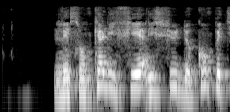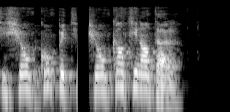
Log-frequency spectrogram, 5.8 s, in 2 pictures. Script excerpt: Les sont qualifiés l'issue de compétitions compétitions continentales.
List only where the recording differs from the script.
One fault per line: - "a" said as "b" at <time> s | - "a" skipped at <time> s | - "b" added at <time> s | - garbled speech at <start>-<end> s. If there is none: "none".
none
